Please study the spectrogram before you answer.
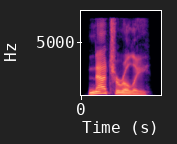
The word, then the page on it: naturally: nǽtʃ ə rəli; ナチュラリィ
